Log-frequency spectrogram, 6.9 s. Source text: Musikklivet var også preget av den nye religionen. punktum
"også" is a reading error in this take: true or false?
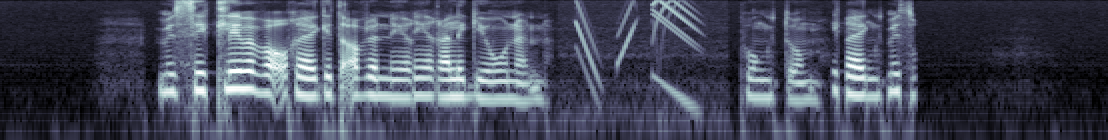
true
